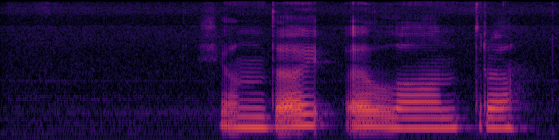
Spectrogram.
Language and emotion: Russian, sad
